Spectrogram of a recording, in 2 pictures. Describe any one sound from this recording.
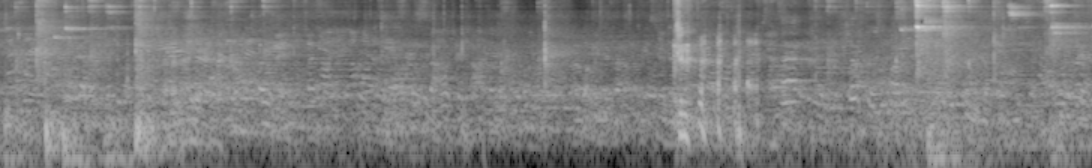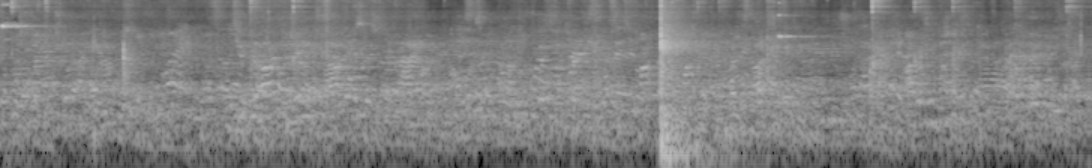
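Several people chat and talk in the background.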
